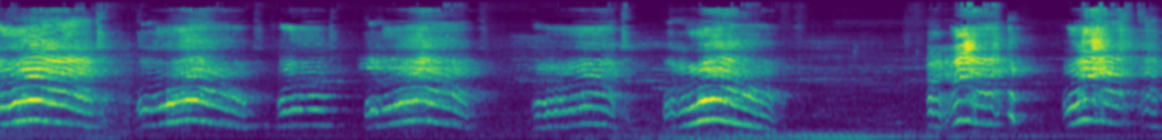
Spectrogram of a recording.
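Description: Rhythmic high-pitched wailing cries in repeated bursts with brief pauses for breath, typical newborn crying; a sound-effect recording.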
